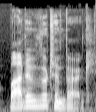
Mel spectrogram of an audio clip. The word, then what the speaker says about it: Baden-Württemberg: Baden-Württemberg.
